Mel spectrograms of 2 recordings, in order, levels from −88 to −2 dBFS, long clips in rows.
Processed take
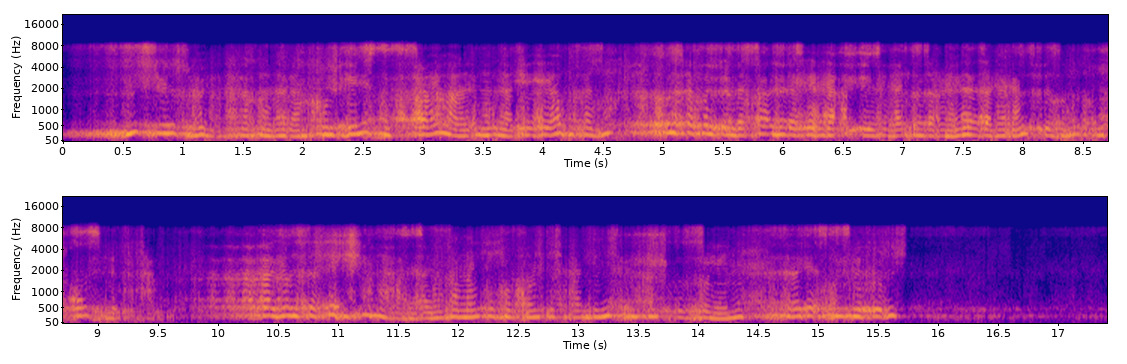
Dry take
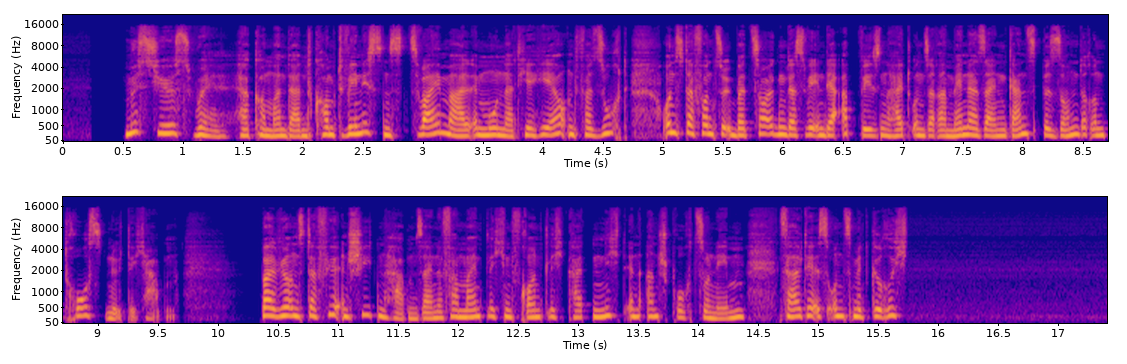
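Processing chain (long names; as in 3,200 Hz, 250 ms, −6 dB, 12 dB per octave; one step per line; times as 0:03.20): peak hold with a rise ahead of every peak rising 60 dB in 1.45 s
on a send: feedback echo with a long and a short gap by turns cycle 1,170 ms, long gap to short 3 to 1, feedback 50%, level −24 dB
on the sum: rotating-speaker cabinet horn 7 Hz, later 1 Hz, at 0:12.92
level −3.5 dB
Opus 10 kbit/s 48,000 Hz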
